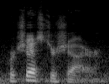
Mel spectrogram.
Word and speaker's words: Worcestershire: Yeah, it's how it's spelled, but apparently the CE in the WRCE is silent.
